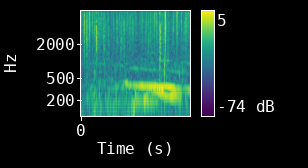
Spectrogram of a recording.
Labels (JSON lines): {"label": "biophony", "recorder": "SoundTrap 300"}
